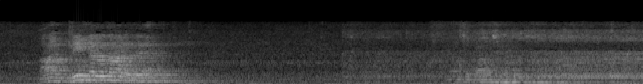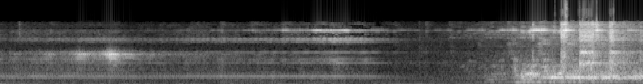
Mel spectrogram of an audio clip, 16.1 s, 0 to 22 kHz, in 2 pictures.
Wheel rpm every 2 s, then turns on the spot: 0, 0, 0, 0, 0, 0, 0, 0.
none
